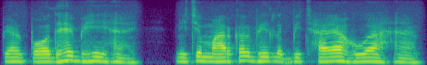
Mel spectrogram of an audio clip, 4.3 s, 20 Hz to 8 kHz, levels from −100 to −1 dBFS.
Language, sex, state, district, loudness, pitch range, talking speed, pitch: Hindi, male, Jharkhand, Palamu, -17 LUFS, 135-145 Hz, 140 wpm, 140 Hz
